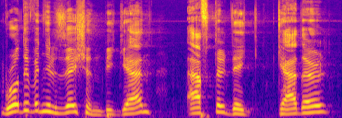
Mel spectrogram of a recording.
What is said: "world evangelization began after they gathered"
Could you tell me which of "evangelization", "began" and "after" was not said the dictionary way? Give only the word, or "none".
evangelization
